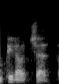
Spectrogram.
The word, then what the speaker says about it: Pinochet: They call him Pinochet, though, because in Spanish, that's how you say it.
